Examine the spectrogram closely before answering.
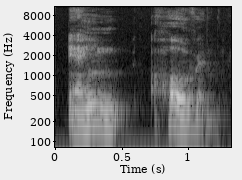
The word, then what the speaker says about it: Eindhoven: of Yogatrainer, the place for expanding awareness in Eindhoven.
